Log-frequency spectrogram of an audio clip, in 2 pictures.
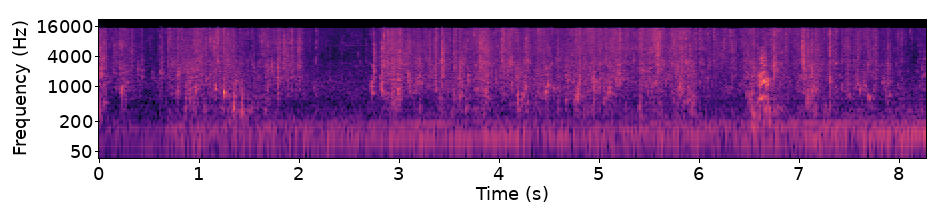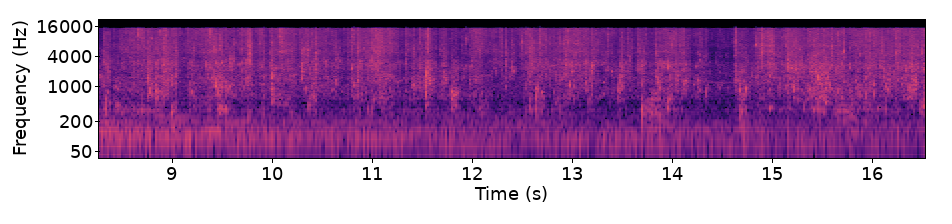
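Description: A pug growling low and steadily while wading through shallow water in a plastic paddling pool, with splashing and trickling from its legs and face in the water. The growl starts about a second in and stops shortly before the end; the splashing runs on throughout.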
